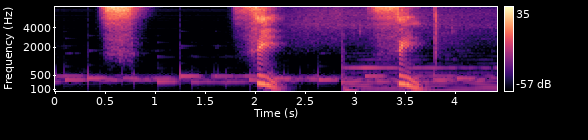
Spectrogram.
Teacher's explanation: हवा डायरेक्ट बाहर नहीं आ रहा ये आके आपके तीथ से टकरा रहा है क्योंकि हम उस समय समय दांत को एसएस सी करके रखते हैं।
